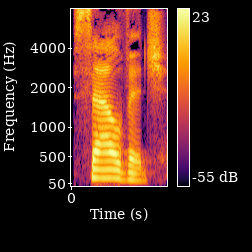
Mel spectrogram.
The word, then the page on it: salvage: American English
